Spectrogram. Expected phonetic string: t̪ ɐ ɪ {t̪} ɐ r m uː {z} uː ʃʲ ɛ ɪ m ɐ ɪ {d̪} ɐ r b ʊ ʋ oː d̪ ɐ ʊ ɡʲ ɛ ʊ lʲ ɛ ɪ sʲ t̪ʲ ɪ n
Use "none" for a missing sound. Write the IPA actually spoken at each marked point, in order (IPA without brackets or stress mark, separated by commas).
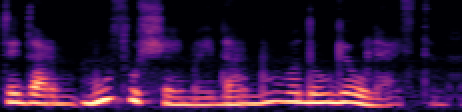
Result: d̪, s, d̪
